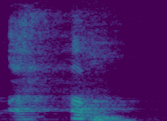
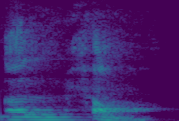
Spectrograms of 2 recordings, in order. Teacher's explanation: Tidak mengatakan aham, tapi alham, jelas suara alif lam atau lam yang mati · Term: alif lam qamariyah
